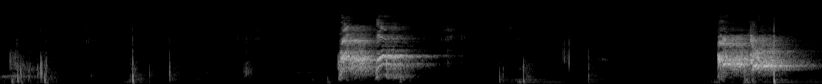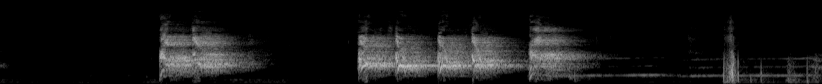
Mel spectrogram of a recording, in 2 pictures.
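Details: Teco, a three-month-old Miniature Pinscher puppy, crying very loudly indoors: four harsh, piercing bursts spaced a few seconds apart, the last a cluster of quick yelps trailing into a fading whine, with quiet room noise between.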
